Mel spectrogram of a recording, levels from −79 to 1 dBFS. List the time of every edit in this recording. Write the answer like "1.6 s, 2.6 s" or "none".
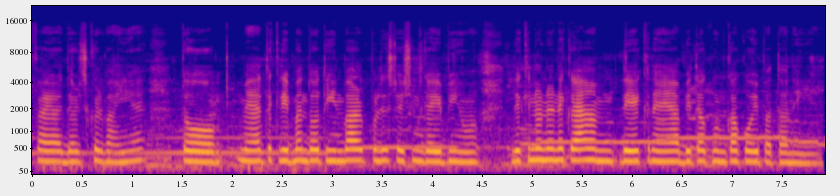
none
